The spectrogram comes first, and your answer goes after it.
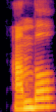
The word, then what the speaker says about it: umbel: I think it's called a compound umbel. Mm-hmm. Is that how you pronounce that word?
